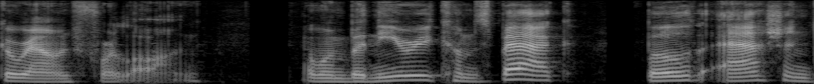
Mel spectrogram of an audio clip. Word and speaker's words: Buneary: this episode does kind of establish the correct pronunciation which is more like banari but i might just switch to the other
